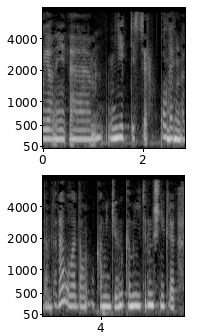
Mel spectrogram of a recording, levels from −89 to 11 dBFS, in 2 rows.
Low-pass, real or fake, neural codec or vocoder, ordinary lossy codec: 7.2 kHz; fake; codec, 16 kHz, 2 kbps, FreqCodec, larger model; MP3, 32 kbps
